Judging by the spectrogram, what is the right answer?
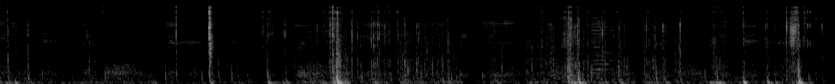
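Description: Swiss Army knife blade cutting through raw potatoes over a plastic zip bag: a few separate crunching cuts and knocks a second or two apart, the loudest about halfway, with the plastic bag crinkling.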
